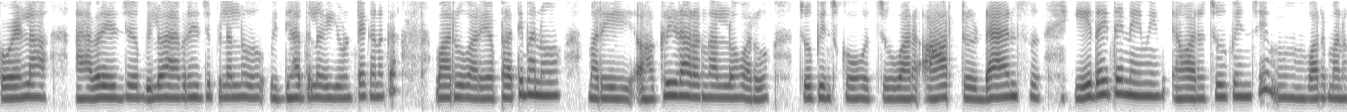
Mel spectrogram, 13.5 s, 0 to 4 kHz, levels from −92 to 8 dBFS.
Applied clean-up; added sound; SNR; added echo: none; none; none; none.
